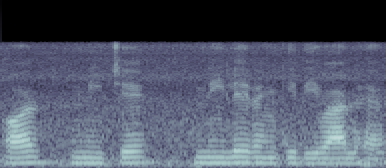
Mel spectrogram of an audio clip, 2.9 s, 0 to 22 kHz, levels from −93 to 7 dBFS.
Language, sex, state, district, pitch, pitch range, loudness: Hindi, male, Madhya Pradesh, Katni, 130 Hz, 125-135 Hz, -19 LUFS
